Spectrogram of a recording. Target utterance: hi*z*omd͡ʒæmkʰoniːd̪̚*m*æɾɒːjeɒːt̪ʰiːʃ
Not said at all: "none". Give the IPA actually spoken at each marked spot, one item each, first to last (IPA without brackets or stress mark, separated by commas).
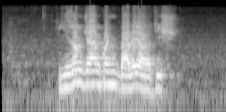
z, b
